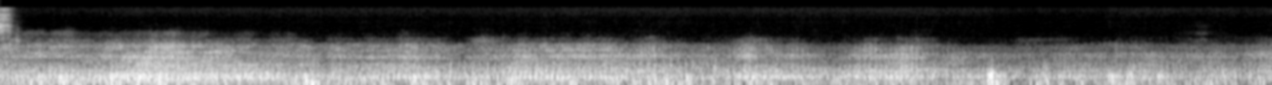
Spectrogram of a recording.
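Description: Volcanic spatter cone erupting: a low, steady rumble with irregular knocks as gas bursts throw lava spatter out of the crater, the sharpest knock about ten seconds in.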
